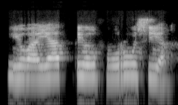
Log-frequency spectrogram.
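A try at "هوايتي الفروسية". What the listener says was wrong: Hiwayati, wa-nya dipanjangkan Bu, ya-nya pendek.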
